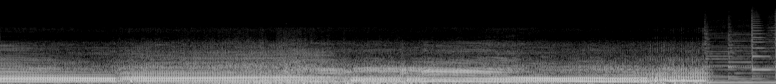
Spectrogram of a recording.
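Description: Onboard sound of a Yamaha sport bike's engine at race pace, its pitch falling as it slows into corners and climbing again under throttle, with several quick dips and jumps as it changes gear. About seven seconds in it cuts off abruptly to electronic music with a steady beat.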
